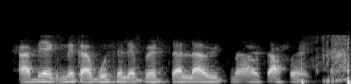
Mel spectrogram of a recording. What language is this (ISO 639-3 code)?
pcm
